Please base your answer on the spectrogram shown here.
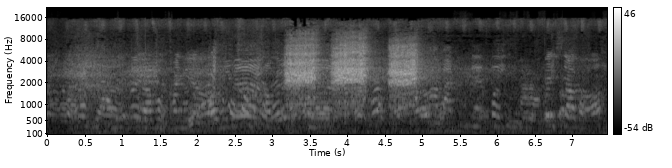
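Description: Cockatoos at a feeding center at Grant's Picnic Ground in Australia: harsh, loud screeches in several bursts, with chattering bird calls and people talking throughout.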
